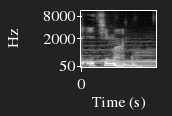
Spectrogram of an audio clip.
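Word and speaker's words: 一万: In other words, you should never say ichiju, ipyaku, or isen. They are 10, 100, and 1000, but you do say ichiman.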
